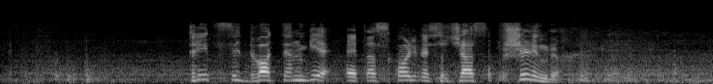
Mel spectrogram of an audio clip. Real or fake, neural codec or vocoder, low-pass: fake; codec, 16 kHz in and 24 kHz out, 1.1 kbps, FireRedTTS-2 codec; 7.2 kHz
